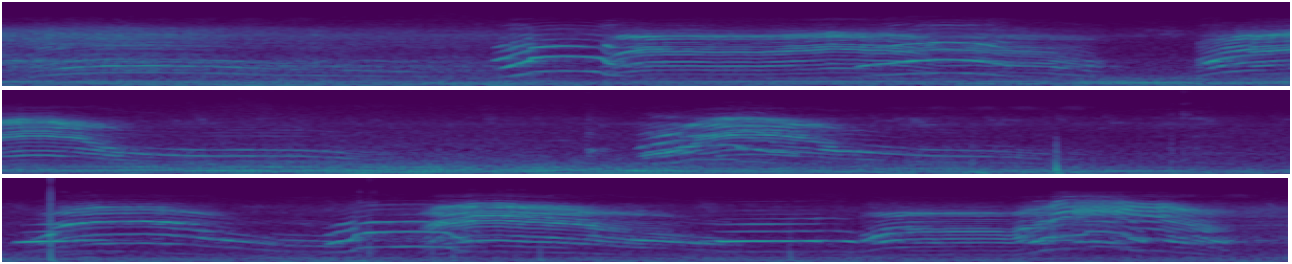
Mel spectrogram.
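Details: Domestic cat meowing, played to a cat to provoke its reaction: a string of about eight drawn-out, harmonic meows, each rising then falling, spaced one to three seconds apart over a soft low hum.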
